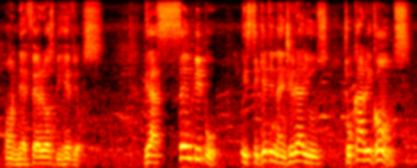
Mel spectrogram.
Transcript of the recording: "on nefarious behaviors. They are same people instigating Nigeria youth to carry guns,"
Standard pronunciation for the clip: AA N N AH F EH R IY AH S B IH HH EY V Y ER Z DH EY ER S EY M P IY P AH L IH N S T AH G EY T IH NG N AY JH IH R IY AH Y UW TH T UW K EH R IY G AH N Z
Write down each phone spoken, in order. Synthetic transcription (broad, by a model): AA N N AH F EH R IY AH S B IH HH EY V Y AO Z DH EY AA S EY M P IY P AH L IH S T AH G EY T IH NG N AY JH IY R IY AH Y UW S T UW K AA R IY G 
